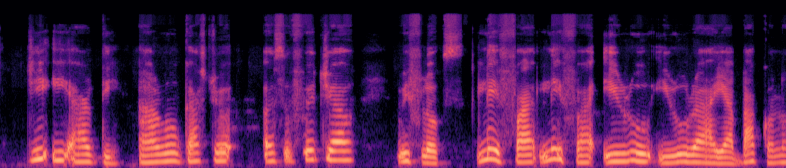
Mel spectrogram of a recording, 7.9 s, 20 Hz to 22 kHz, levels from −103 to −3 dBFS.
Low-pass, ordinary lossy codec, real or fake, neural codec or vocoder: 14.4 kHz; Opus, 24 kbps; real; none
